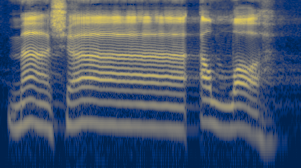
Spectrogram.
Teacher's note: ومن الأحرف التي أحيانا تفخم وأحيانا ترقق حرف اللام الذي في لفظ الجلالة، ويصبح حالها بحسب حركة الحرف الذي قبلها، فتفخم اللام في لفظ الجلالة إذا كان ما قبلها مفتوح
